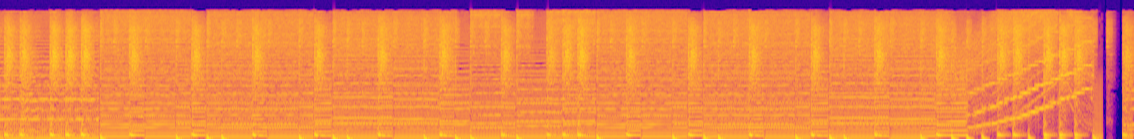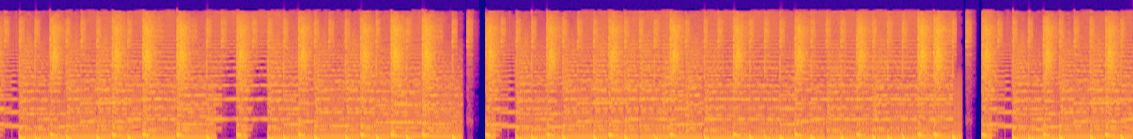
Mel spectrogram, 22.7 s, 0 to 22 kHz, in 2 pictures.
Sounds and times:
Music: 0.0 - 22.6.

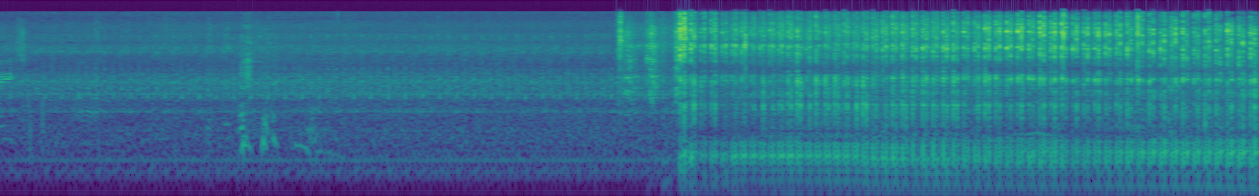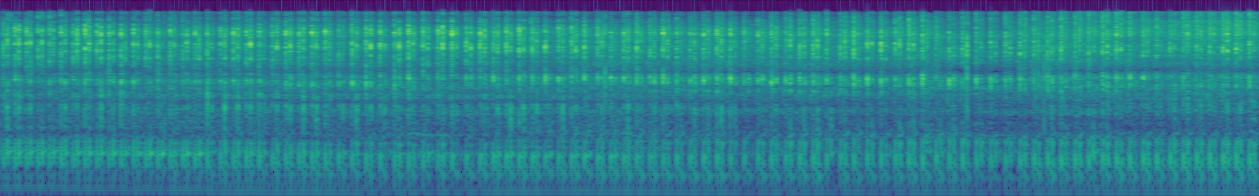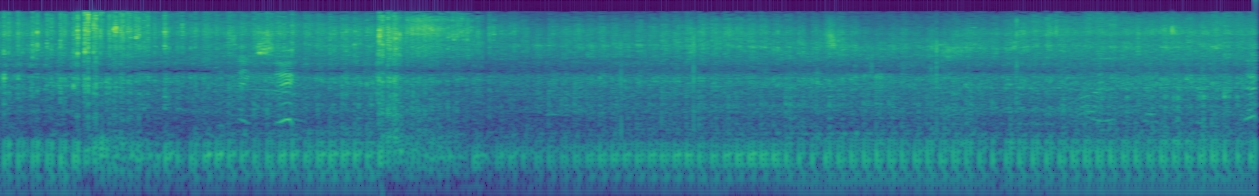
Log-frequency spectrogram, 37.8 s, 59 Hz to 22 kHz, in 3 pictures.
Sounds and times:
Speech: 0.0 - 1.1, 27.5 - 28.3, 35.9 - 37.0, 37.6 - 37.7
Vehicle: 0.0 - 37.7.

